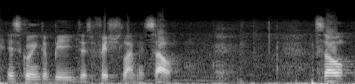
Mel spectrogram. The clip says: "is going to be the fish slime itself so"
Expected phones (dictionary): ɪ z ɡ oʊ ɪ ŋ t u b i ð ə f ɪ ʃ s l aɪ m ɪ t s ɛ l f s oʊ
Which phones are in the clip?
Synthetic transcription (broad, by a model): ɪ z ɡ oʊ ɪ ŋ t u b i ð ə f ɪ ʃ l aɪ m ɪ t s ɛ l f s oʊ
